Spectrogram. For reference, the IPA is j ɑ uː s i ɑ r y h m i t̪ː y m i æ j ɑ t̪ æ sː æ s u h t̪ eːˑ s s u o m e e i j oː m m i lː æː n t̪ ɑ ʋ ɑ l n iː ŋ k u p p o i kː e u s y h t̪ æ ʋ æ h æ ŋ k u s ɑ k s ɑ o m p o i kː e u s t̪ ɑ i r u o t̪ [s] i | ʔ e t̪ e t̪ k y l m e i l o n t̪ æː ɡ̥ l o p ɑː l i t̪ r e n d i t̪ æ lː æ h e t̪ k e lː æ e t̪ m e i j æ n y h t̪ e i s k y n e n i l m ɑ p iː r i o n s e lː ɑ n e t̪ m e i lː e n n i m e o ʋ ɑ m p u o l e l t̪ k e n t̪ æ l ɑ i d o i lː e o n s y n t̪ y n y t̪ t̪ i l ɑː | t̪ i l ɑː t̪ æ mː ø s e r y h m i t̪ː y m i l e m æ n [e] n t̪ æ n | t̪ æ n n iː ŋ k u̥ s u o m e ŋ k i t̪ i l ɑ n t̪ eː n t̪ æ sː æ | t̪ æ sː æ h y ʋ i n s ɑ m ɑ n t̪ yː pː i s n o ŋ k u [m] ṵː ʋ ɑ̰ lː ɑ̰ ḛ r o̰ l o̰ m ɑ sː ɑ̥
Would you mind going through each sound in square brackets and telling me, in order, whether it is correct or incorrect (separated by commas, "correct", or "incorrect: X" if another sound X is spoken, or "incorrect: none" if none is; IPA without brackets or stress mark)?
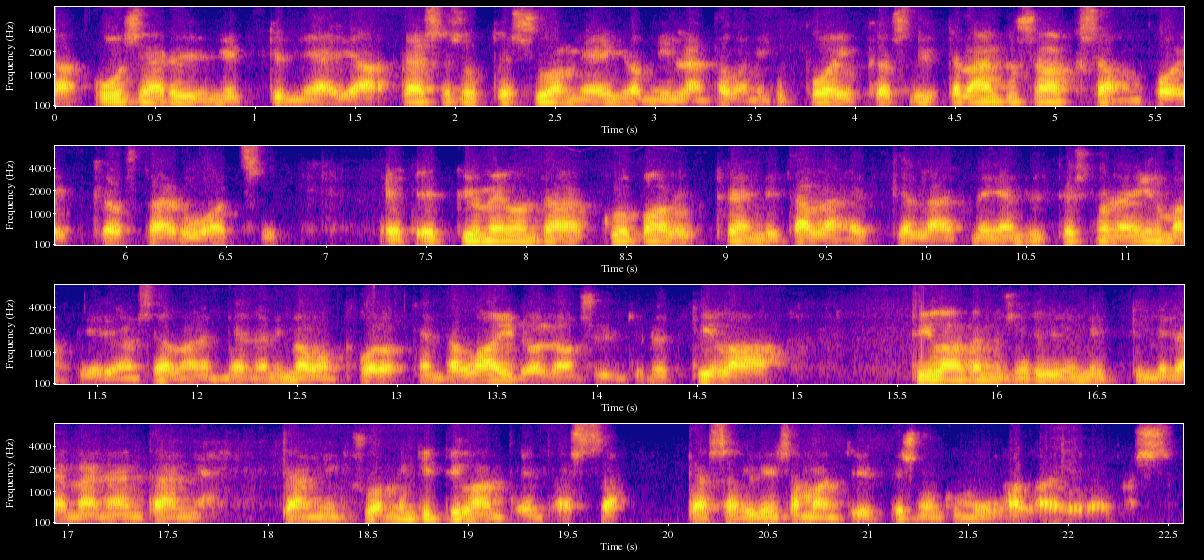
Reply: correct, incorrect: æ, correct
